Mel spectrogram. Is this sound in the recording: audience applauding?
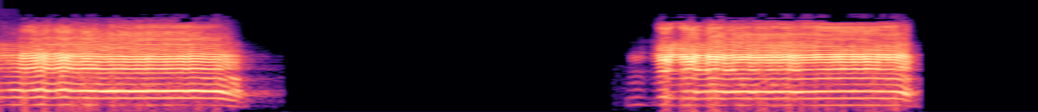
no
